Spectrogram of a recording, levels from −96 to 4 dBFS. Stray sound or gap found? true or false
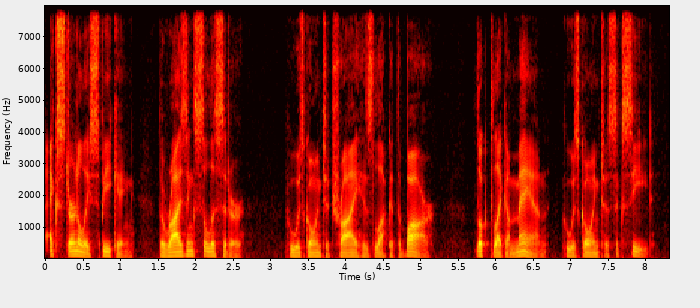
false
